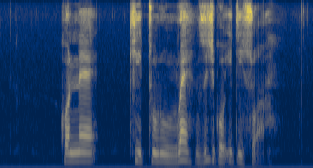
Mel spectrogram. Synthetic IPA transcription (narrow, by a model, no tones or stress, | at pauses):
kʰɔnɛ | kʰitʰuɺuɺwɛzʷit͡ʃʰikʰoʔitʼiːswa̰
